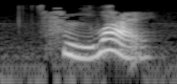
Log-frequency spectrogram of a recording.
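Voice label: "此外", Mandarin Chinese; hsk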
